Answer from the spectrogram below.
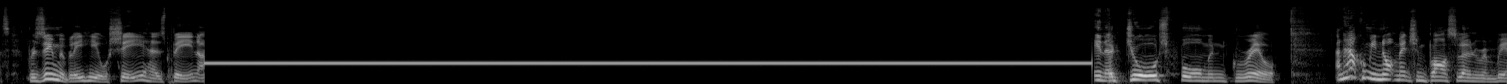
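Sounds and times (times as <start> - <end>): censorship bleep tone: 2.0 - 11.0.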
